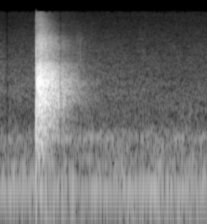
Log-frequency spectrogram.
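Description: A single sharp hand clap, fading quickly.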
